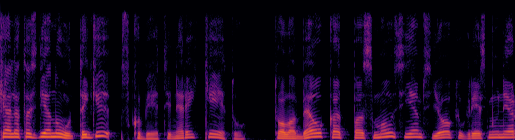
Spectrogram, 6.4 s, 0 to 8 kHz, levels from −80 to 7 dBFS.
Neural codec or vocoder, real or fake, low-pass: none; real; 7.2 kHz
